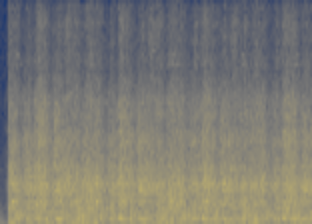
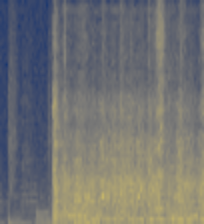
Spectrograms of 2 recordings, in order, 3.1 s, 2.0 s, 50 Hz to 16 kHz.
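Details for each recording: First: CJ-7 Jeep with early LS swap (Vortec 5.7 350 V8), sat nearly 20 years, freshly rewired engine harness/ECU and new fuel system, good spark confirmed: steady starter churning, about four even compression beats a second, no firing; cranks but won't start, fuel suspected. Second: CJ-7 Jeep with Vortec 5.7 350 V8 swap, sat nearly 20 years, first start after engine harness rewire and new fuel system, full of oil: even cranking pulses for half a second, then catches and runs strong and steady; healthy cranking, good compression.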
